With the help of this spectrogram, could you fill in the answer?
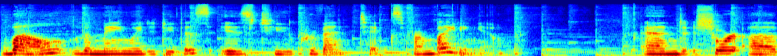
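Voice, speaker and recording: A woman with an American accent speaks over music in the background. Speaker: English teacher. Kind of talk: casual educational talk to camera.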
